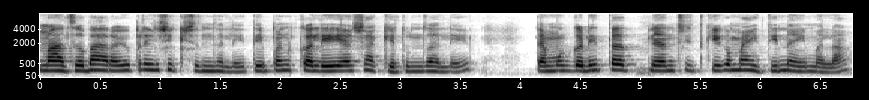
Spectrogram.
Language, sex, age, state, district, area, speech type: Marathi, female, 30-45, Maharashtra, Sangli, rural, spontaneous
